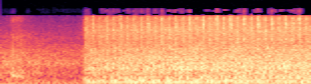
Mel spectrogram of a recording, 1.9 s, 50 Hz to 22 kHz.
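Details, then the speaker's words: BMW 320i N46 engine after clearing fault codes (catalyst, injection pulse over learning limit): runs rough and uneven with a hard, jackhammer-like metallic knock throughout; engine expected to come out. "E aí galera o carro tá funcionando aqui ó mas escuta um barulho aí carro não tá legal tá meio quadrado e funcionamento dele"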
